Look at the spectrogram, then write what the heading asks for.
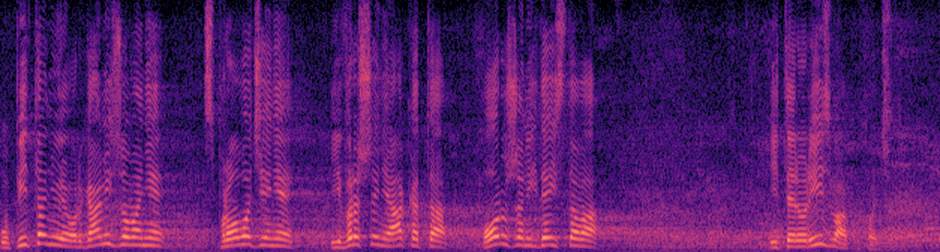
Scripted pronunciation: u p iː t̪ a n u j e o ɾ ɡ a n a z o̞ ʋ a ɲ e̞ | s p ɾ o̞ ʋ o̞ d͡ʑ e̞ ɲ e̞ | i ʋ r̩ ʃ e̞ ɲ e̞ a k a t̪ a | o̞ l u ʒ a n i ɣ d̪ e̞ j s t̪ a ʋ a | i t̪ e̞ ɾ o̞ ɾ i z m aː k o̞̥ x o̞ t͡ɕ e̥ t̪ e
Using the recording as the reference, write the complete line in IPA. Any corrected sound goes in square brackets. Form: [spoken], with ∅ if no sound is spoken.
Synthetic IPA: u p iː t̪ a [ɲ] u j e o ɾ ɡ a n [i] z o̞ ʋ a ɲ e̞ | s p ɾ o̞ ʋ o̞ d͡ʑ e̞ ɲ e̞ | i ʋ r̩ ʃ e̞ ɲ e̞ a k a t̪ a | o̞ [ɾ] u ʒ a n i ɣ d̪ e̞ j s t̪ a ʋ a | i t̪ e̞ ɾ o̞ ɾ i z m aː k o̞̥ x o̞ t͡ɕ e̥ t̪ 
